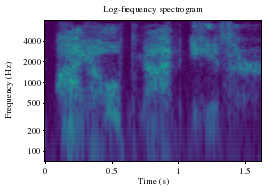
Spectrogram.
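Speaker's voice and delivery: soft, breathy whisper; ghostly whisper. Retold or imitated. Ghost voice on the recording, whispered softly. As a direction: breathe it like an unseen voice on tape. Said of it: "a third voice that starts laughing and says".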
